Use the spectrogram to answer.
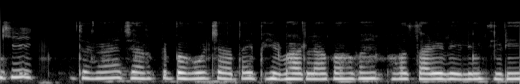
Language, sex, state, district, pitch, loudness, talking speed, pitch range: Hindi, female, Bihar, West Champaran, 265 Hz, -15 LUFS, 195 wpm, 255-280 Hz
